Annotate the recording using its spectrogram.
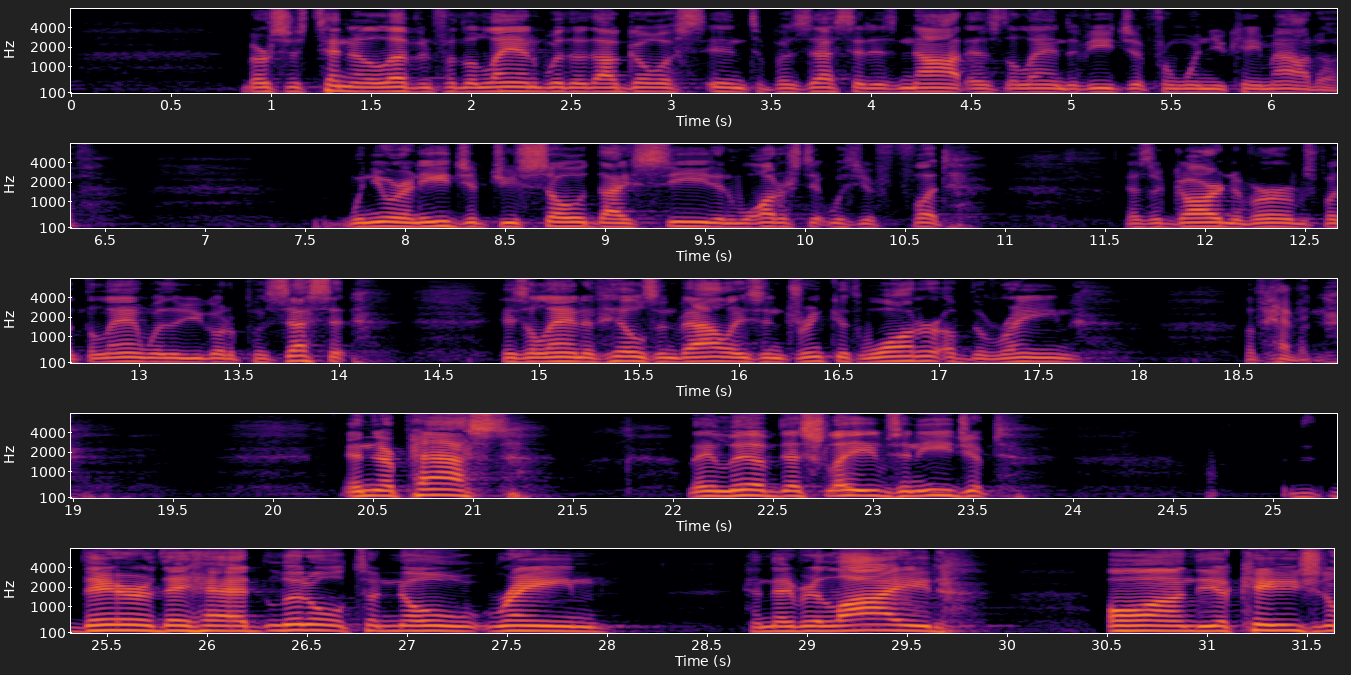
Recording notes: a service recording from Connect Point UPC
